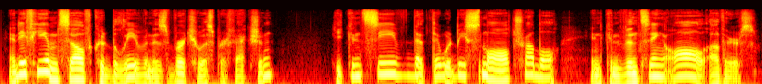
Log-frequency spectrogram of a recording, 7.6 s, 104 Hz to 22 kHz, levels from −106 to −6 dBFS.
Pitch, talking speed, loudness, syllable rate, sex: 120 Hz, 175 wpm, -22 LUFS, 5.3 syllables/s, male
